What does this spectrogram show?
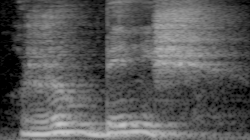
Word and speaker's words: Rubens: Rubens, ou Rubens, nome alemão, pronúncia alemã, não dê risada, ok? Preciso aprender. Rubens, ou CH mais para dentro, Rubens, alemão, Rubens.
